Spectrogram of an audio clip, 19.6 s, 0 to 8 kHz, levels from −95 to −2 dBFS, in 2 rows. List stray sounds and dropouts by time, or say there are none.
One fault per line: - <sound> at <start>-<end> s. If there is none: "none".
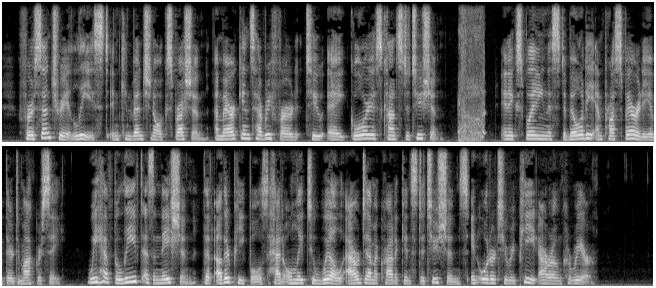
- cough at 6.8-7.3 s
